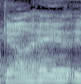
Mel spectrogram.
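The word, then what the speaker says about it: Gallagher: And I was going to talk about my boy James Gallahay? – Gallahay is correct. – Is at least how he pronounces it.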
